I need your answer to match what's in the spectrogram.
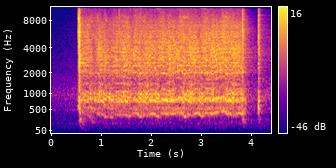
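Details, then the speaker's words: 1964 Buick Electra engine, sat 25+ years and seized, just freed. Cranked with the plugs in using a starter button, battery on the charger. Even, healthy cranking for about three seconds with no drag. Spark test afterwards showed no spark. "And before I turn the key on, let's see how it cranks with plugs in there."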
